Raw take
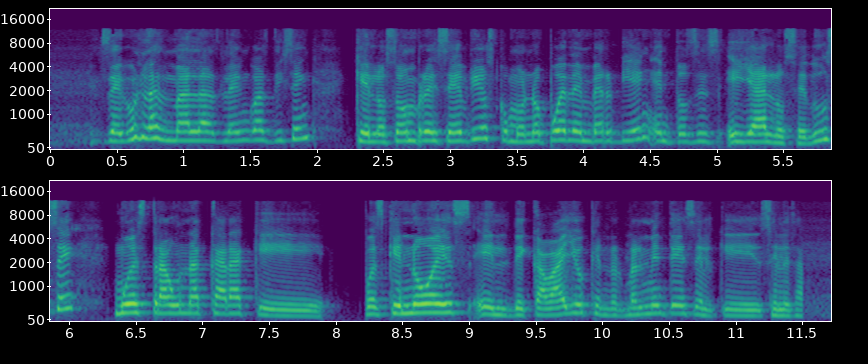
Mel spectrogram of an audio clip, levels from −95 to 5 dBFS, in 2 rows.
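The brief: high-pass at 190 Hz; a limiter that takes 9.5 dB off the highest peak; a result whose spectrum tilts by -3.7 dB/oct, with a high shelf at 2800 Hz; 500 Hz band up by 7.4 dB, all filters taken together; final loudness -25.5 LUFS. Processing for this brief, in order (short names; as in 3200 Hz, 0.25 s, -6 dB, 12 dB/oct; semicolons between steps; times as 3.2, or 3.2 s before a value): HPF 190 Hz; bell 500 Hz +8 dB; high shelf 2800 Hz +4 dB; gain -4 dB; limiter -13.5 dBFS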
